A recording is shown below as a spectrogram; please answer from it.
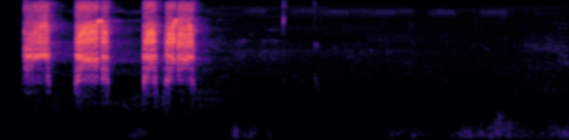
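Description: Black francolin giving a loud, harsh, grating phrase of four rasping notes in just over a second, followed by faint low rumbling noise.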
